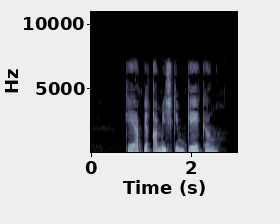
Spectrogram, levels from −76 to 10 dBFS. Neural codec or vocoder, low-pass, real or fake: codec, 16 kHz, 16 kbps, FreqCodec, larger model; 7.2 kHz; fake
